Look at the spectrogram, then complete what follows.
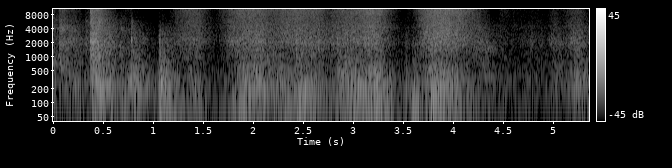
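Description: Hands brushing and smoothing a woven sleeping mat on a wooden bed frame: several rustling swishes of varying length, one of them longer in the middle.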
